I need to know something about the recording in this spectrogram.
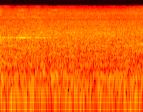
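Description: Steady low rumbling background noise, even throughout, with no clear single event.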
